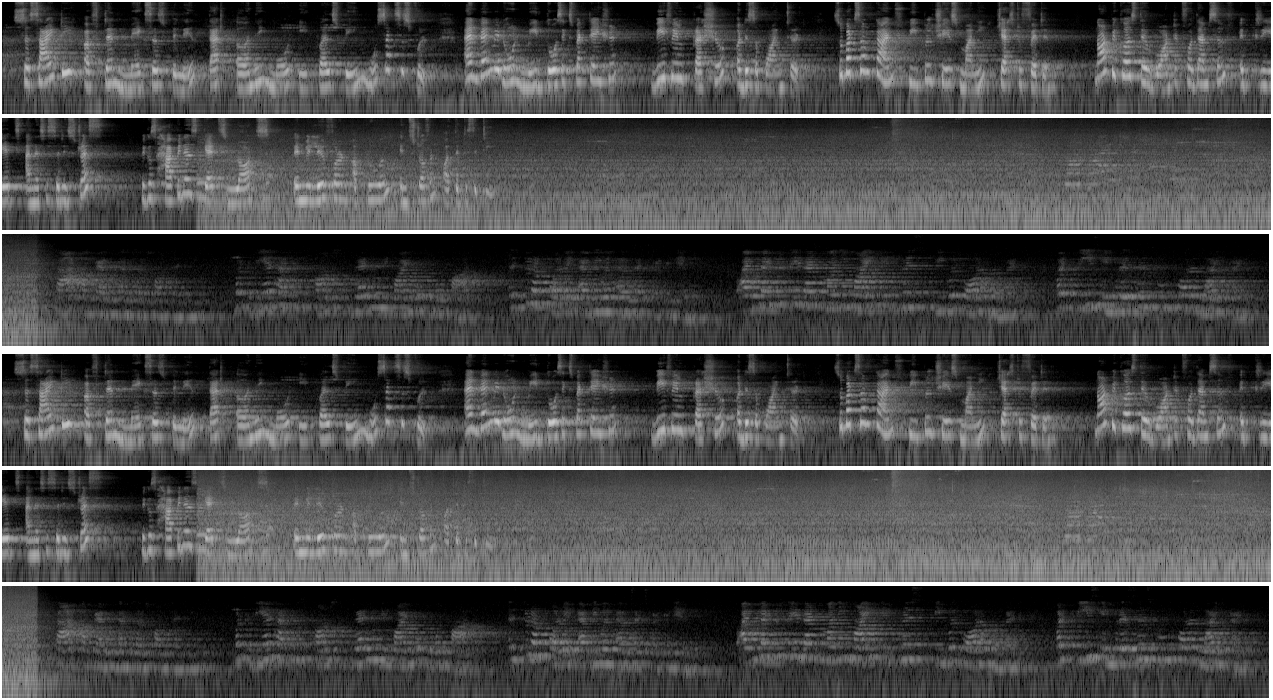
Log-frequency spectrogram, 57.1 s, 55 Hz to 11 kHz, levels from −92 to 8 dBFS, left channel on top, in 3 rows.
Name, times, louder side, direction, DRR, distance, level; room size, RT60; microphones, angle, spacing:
voice 1, 0.2-6.5 6.9-9.2 9.7-12.0 12.5-15.8 16.4-20.5 21.1-23.0 23.4-26.4, left 2 dB, 15° left, 10 dB, 0.6 m, -29 dB
sound 1, 21.9-38.6, right 4 dB, 55° right, 0.8 m, -38 dB
voice 2, 32.8-34.0 35.2-41.1 41.5-45.2 45.7-48.6 49.1-53.4 53.8-56.7, right 2 dB, 80° right, 0 dB, 7.3 m, -50 dB
30.0 x 19.5 x 9.1 m, 2.9 s
head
